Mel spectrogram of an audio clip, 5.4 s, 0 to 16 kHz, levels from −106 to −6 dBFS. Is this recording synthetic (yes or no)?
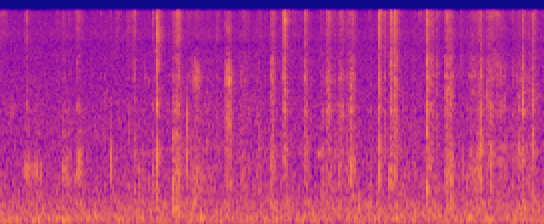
no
